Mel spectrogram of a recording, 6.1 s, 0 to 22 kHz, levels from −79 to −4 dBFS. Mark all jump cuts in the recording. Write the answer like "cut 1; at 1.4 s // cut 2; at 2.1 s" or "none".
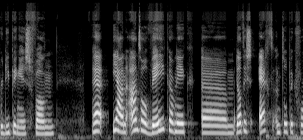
cut 1; at 2.2 s // cut 2; at 3.5 s // cut 3; at 4.7 s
